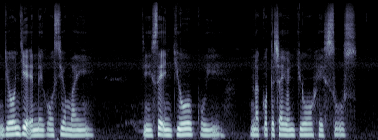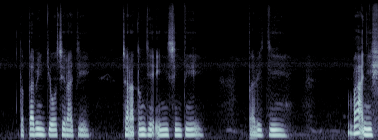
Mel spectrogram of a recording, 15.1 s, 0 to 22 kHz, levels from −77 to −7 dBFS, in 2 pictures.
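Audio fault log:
No faults can be heard anywhere in this speech recording. There is nothing to log.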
